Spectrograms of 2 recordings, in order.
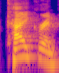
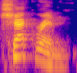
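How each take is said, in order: First: The surname is said as Kykrin. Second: The surname is said as Chekrin. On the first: The speaker calls it wrong. "I've been calling him Jacob Kykrin" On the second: The speaker calls it right. "His last name is pronounced Chekrin"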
